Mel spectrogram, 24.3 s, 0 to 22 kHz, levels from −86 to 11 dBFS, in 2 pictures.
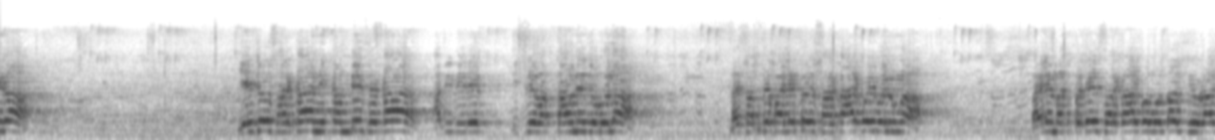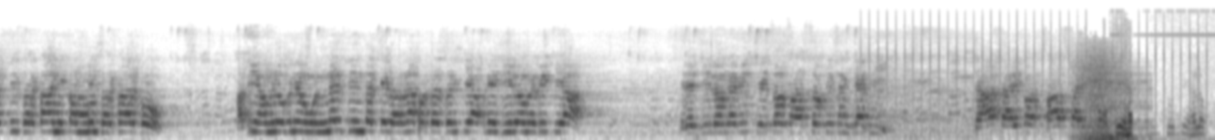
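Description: From 20.76 s to 24.23 s a steady ticking rides over the sound, about forty sharp clicks at a regular 11.6 per second, peaking well above the programme level. This train of clicks is likely electrical interference or a faulty connection or power supply injecting repeated pulses.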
